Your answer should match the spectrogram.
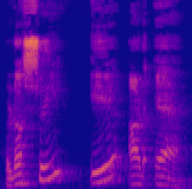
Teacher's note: এই তিনটেকে বলছি আমরা সম্মুখ স্বরধ্বনি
